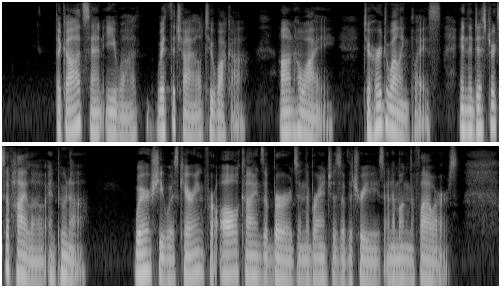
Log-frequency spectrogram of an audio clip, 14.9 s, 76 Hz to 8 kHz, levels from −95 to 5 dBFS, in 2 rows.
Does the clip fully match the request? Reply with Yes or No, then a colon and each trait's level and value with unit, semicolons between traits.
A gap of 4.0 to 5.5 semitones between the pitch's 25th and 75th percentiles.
No: average, 3.4 semitones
